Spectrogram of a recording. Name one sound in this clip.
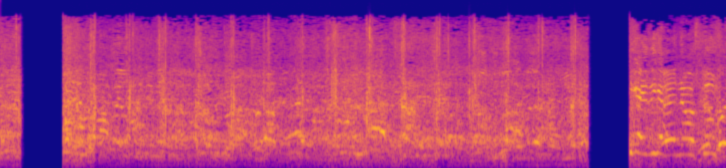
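A crowd of young men and women chatters and shouts loudly outdoors.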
